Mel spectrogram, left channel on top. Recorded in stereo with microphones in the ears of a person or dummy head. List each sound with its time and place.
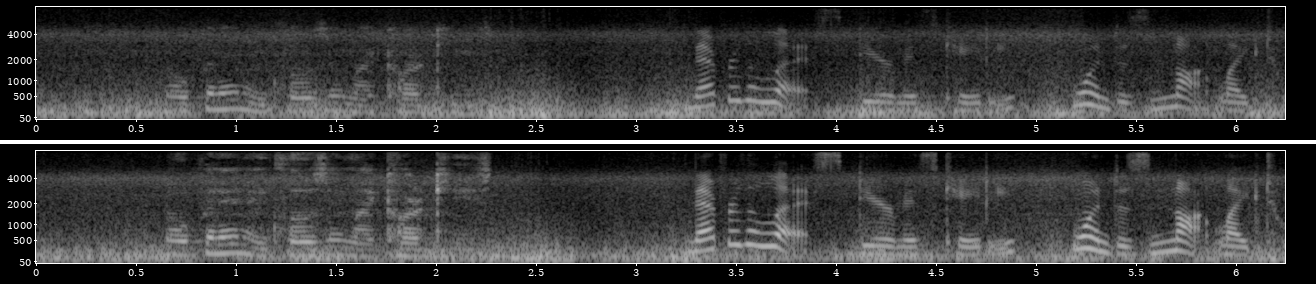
0.7 s keys jangling: 70° right (ahead or behind)
3.2 s a woman speaking: 45° right (ahead or behind)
